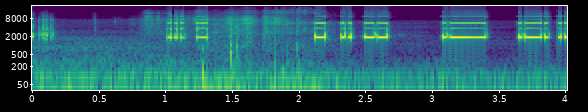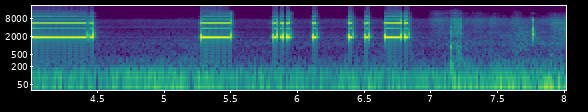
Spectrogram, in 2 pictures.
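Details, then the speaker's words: Duramax truck right after a new alternator was fitted, same problem persisting: sharp high-pitched beeps in uneven clusters keep repeating over a low idle; the charging system warning chime is still going off. "This is when you know it's bad, that noise."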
